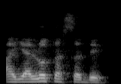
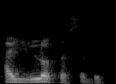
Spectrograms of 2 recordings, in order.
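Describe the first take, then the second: First: Ayalot with the mistaken ya sound; the error Ayalot Asadeh; wrong Ayalot. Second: Ailot said a-i-lot, the right way; correct Ailot. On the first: Teacher quoting a singer's mistake, a wrong Ayalot. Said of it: "Ça veut rien dire". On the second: Teacher giving the song's correct word, a careful Ailot. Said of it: "C'est Ailot Asadeh". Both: Shown as a demonstration.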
